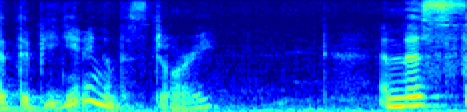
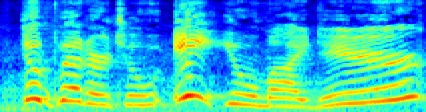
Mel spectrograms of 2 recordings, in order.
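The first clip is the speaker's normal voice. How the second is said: loud, higher pouncing wolf; wolf's cry; 7 semitones higher, 15 dB louder than usual. Acted. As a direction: roar it as you pounce. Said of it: "cried the wolf".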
